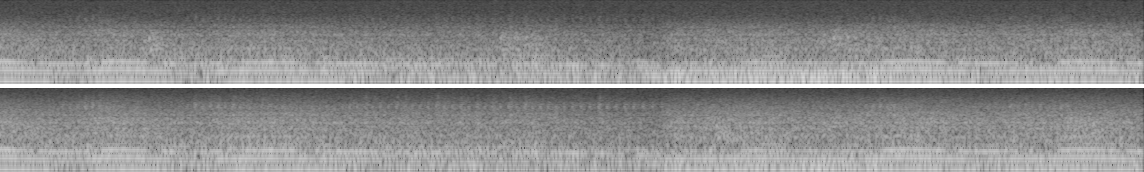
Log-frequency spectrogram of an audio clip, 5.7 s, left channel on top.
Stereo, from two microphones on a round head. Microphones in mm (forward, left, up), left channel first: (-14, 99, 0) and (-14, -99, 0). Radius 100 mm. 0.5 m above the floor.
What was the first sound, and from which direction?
A lawn mower, 85° right.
